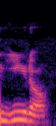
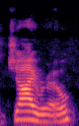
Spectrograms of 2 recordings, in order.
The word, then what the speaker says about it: gyro: first we have the yiddle commonly known as gyro but that's not really how you say it it's spelled with a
